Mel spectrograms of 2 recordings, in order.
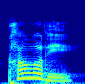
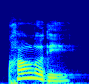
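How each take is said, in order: No difference in how they are said.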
